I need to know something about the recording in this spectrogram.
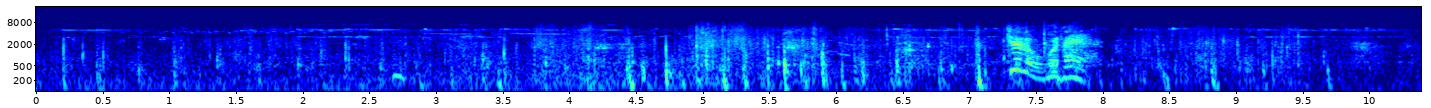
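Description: Footsteps and horses moving through forest undergrowth, with scattered snaps and clops. A short cry falls in pitch about seven seconds in.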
